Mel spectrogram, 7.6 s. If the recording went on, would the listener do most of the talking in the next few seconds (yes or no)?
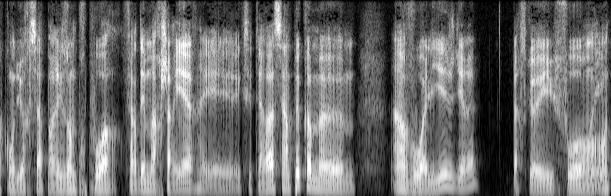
no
